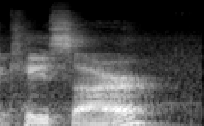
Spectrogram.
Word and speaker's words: Caesar: He did pronounce Caesar correctly in Latin, which is much closer to Kesar.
